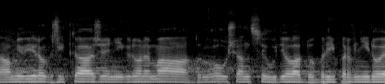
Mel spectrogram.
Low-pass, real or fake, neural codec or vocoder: 14.4 kHz; fake; codec, 44.1 kHz, 7.8 kbps, DAC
